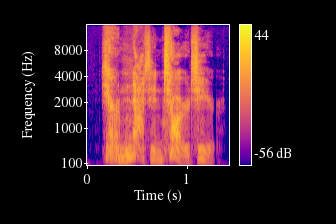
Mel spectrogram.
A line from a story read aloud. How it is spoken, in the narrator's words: snarls suddenly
